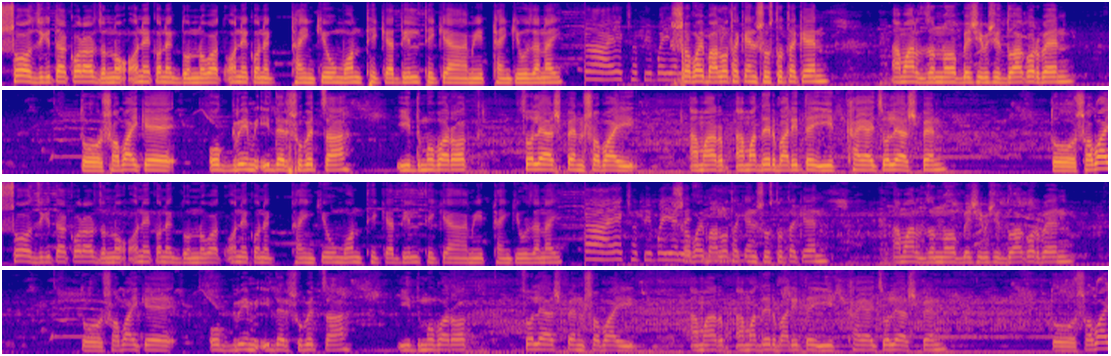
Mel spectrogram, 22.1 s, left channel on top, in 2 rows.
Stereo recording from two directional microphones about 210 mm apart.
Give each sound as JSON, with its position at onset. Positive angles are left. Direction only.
{"t": 0.0, "sound": "speech", "side_deg": 35}
{"t": 5.8, "sound": "speech", "side_deg": -5}
{"t": 6.7, "sound": "speech", "side_deg": 35}
{"t": 11.9, "sound": "speech", "side_deg": 30}
{"t": 21.5, "sound": "speech", "side_deg": 30}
